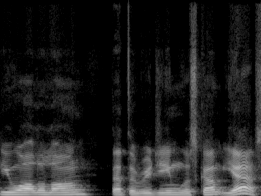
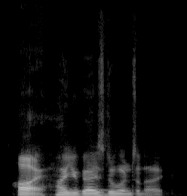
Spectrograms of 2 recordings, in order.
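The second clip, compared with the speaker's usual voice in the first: put-on on-air radio announcer delivery; 6 semitones lower, 4 dB quieter than usual. Greeting the stream audience in a radio announcer voice. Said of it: "this is my radio voice".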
